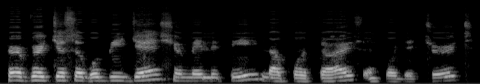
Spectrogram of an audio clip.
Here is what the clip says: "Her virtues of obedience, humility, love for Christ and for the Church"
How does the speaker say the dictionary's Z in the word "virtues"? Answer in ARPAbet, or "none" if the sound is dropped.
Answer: S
